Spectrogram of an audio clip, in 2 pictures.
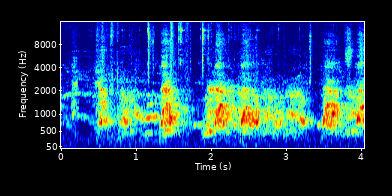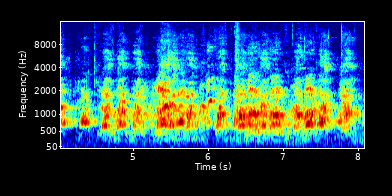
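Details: Rubio, a white Labrador mix, gives a run of short, sharp barks and yips in irregular bursts, roughly seventy-odd per minute, growing denser and louder toward the end.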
